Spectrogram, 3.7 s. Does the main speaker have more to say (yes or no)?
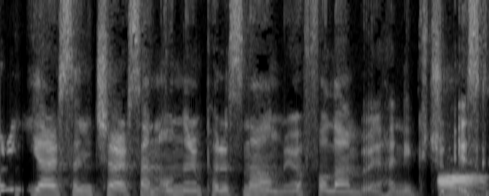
yes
